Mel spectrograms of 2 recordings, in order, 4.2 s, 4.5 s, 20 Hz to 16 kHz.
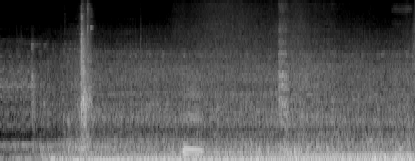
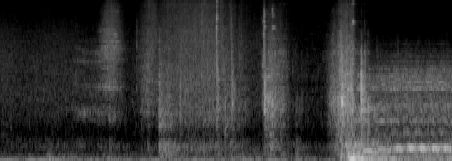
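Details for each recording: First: CAT 336 excavator that won't crank in cold weather, engine warmed 10 minutes then restarted: warm diesel turns over and catches promptly into a steady deep rumble; warm cranking normal, cold fault not reproduced. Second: CAT 336 excavator reported not starting after sitting over Christmas break, about 0 degrees: starter turns over laboriously at about four beats a second before the diesel catches and builds to a rumble; cranking is slower than it should be in the cold.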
